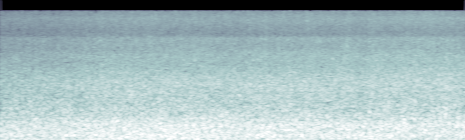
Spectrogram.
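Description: Steady broadband rush of water where the sea meets the Caraíva river, a continuous close surf-like wash with no voices, constant loudness throughout.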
